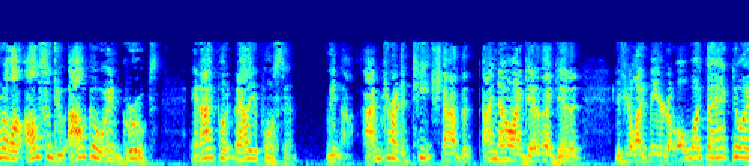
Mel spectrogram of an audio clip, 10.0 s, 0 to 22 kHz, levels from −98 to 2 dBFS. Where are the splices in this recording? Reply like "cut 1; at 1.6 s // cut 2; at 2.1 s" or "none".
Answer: none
